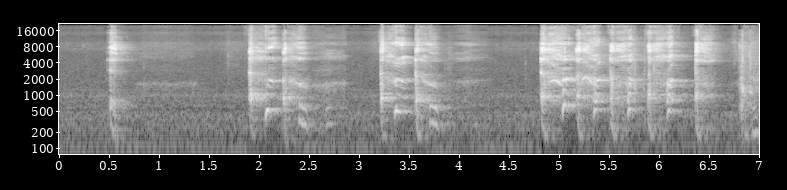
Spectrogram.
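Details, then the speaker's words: A child's persistent harsh coughing, two to six coughs per bout with quiet between, recorded at night during a live stream. The child vomits afterward. "A batuk lagi. Batuk lagi. Batuk cepat. Batuk lagi."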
